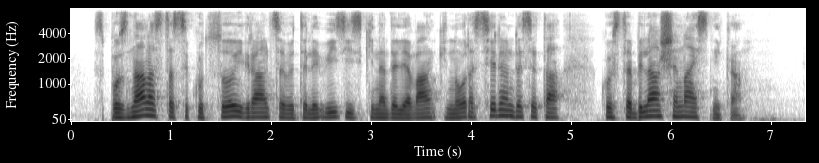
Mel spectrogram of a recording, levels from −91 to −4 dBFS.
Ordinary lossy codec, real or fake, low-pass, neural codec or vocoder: none; fake; 7.2 kHz; vocoder, 22.05 kHz, 80 mel bands, Vocos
